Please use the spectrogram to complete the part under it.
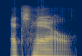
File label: "exhale", American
